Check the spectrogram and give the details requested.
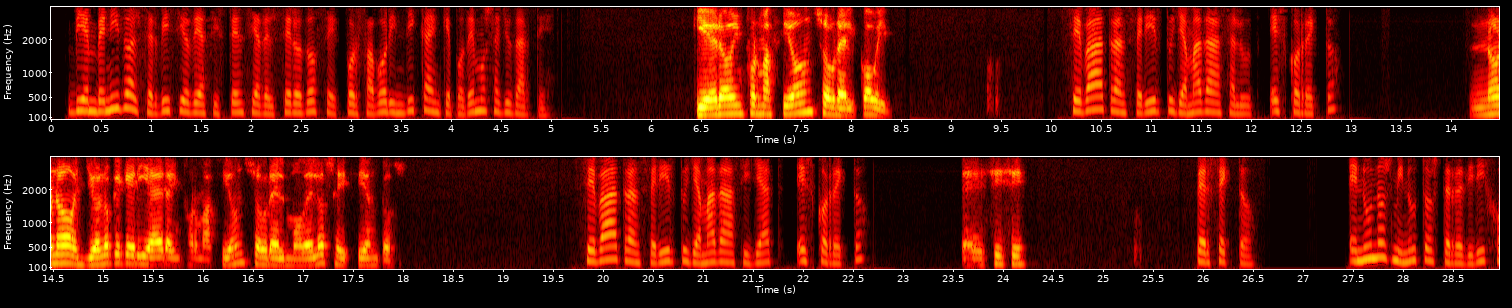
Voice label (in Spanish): Grabacion Ejemplo; Sandetel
